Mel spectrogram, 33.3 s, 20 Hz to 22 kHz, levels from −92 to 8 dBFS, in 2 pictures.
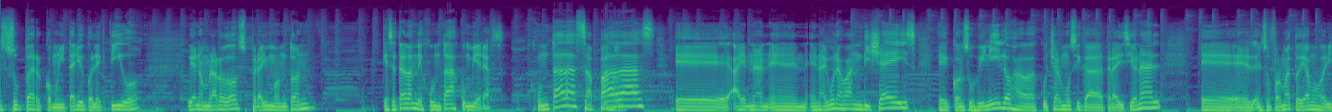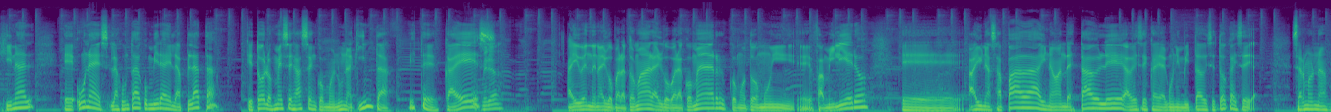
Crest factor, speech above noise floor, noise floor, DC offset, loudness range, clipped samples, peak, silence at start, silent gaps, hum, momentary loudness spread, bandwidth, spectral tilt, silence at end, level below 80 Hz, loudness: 16 dB; 22 dB; -39 dBFS; under 0.1%; 2 LU; under 0.1%; -2 dBFS; 0 s; none; none; 7 LU; 15 kHz; -5 dB/octave; 0 s; -40 dBFS; -17 LUFS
